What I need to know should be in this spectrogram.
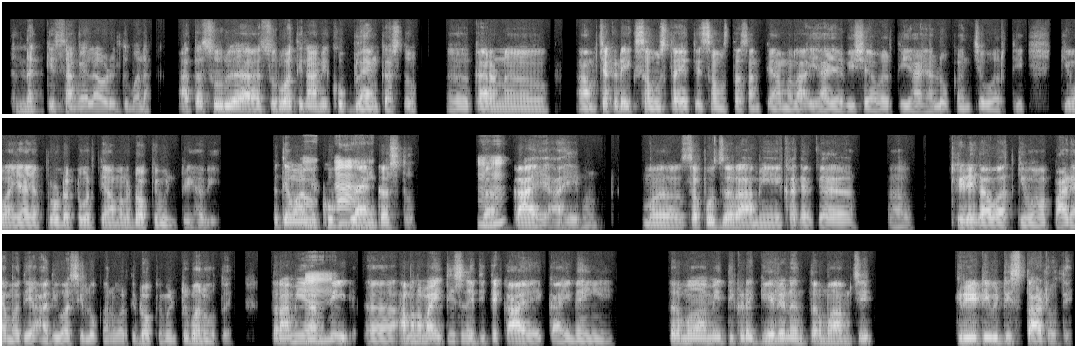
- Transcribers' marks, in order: in English: "ब्लँक"; in English: "प्रॉडक्टवरती"; in English: "डॉक्युमेंटरी"; in English: "ब्लँक"; in English: "सपोज"; in English: "डॉक्युमेंटरी"
- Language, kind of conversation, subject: Marathi, podcast, तुमची सर्जनशील प्रक्रिया साधारणपणे कशी असते?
